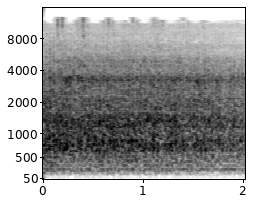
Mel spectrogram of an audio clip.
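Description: Heavy lorries' engines running steadily amid traffic noise, slowly getting quieter.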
